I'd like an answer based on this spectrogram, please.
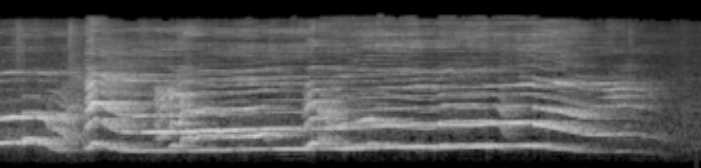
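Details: Two dogs, Mishka and Laika, arguing: a drawn-out, wavering howl-like vocalization with strong harmonics, rising and dipping in pitch with brief yips and breaks, running continuously for about five seconds before fading out.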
